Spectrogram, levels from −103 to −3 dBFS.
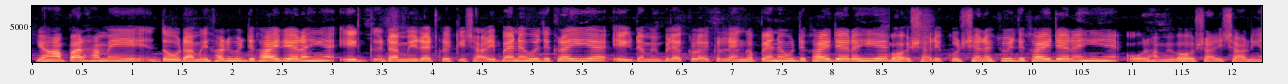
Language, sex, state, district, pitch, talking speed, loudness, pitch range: Hindi, female, Chhattisgarh, Bastar, 245 Hz, 240 wpm, -26 LUFS, 185-260 Hz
